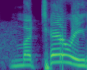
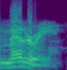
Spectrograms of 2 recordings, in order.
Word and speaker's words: Metairie: I think it's pronounced Metairie, Louisiana. Mr. Johnson, I think it's some people say Metairie.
